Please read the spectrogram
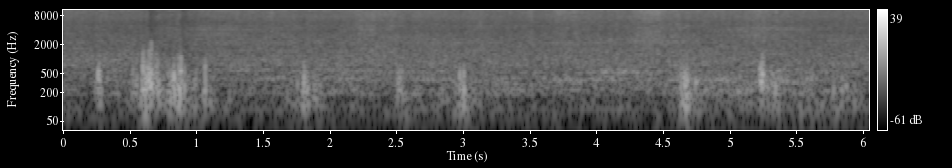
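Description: Wind buffeting the microphone in several short, irregular gusts over a steady rush of wind and water.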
